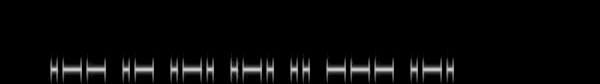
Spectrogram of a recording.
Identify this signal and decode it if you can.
Morse code, heard as a keyed tone, about 20 wpm, 700 Hz. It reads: WARRIOR
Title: 7 Letter Words - First 3 Letters Given - 20wpm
